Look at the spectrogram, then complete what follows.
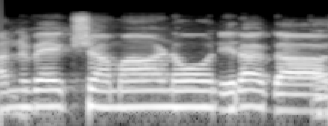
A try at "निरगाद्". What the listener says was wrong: देखिए मैंने क्या बोला था, निरगाद, दैट मींस द विद हलंत, उसके बाद आ लगाना पड़ेगा।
